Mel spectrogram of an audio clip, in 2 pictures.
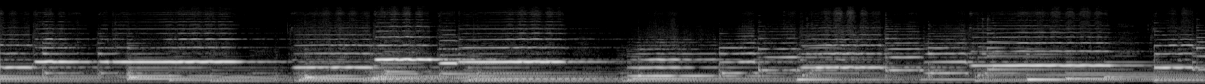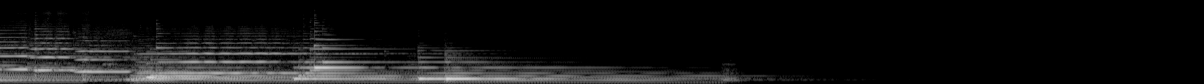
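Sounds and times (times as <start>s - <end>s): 
flute: 0.0s - 16.6s
harp: 0.0s - 19.5s.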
